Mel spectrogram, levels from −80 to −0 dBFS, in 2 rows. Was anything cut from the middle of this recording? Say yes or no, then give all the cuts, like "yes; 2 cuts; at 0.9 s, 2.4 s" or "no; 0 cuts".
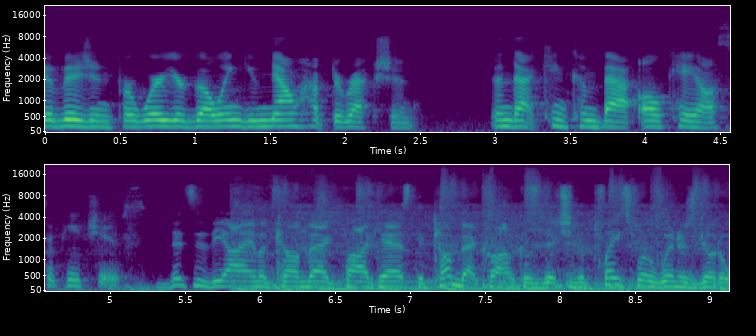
yes; 1 cut; at 5.2 s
